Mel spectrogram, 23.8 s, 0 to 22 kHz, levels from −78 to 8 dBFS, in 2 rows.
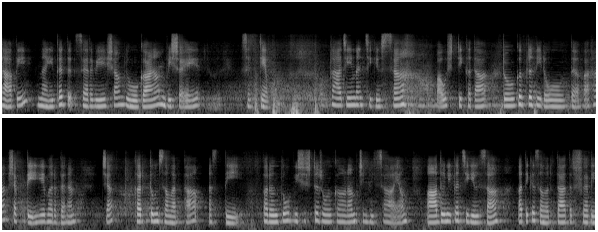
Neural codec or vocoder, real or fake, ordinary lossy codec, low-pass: codec, 16 kHz, 0.3 kbps, FocalCodec; fake; none; none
